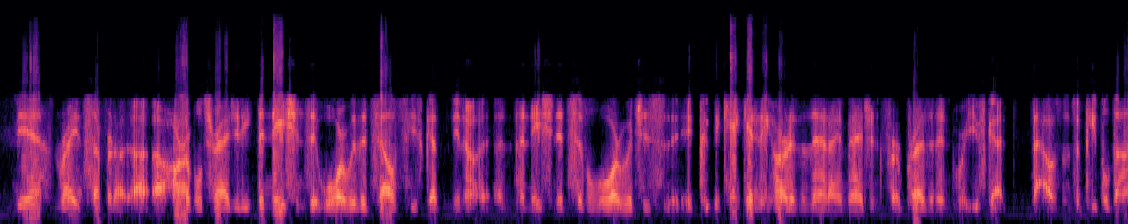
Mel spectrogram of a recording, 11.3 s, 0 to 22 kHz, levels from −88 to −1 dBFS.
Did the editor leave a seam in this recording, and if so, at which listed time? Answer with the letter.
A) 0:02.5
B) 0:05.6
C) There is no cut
A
